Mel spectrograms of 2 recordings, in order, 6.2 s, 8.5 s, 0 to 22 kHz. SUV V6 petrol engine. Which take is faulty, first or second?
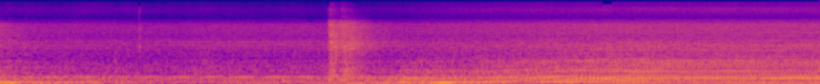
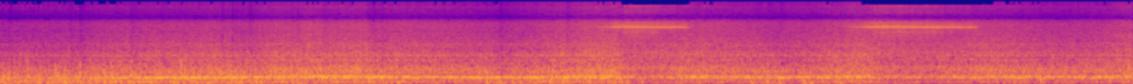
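second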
